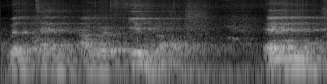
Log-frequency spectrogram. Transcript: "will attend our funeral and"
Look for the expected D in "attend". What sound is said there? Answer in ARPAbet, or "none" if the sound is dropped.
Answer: none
